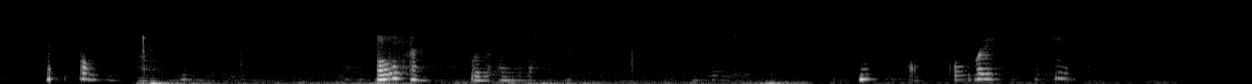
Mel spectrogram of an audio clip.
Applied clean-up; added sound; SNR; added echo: neural mask model DeepFilterNet 3.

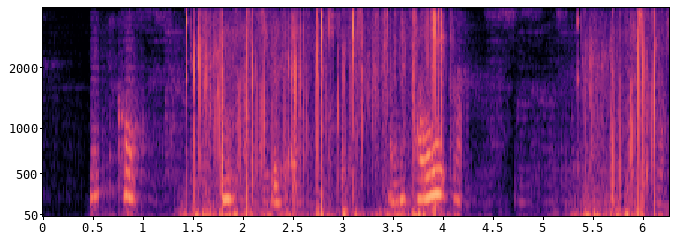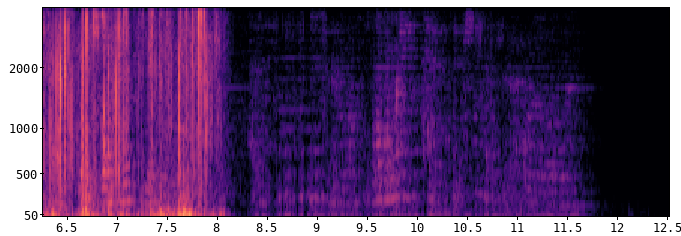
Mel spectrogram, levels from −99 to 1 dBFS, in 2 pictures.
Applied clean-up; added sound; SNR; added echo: neural separator model SepFormer WHAMR!.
